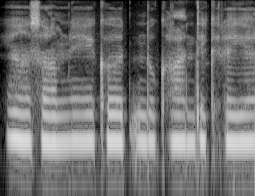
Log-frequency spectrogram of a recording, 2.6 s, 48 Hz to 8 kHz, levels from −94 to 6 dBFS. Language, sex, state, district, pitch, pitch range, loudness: Hindi, female, Punjab, Pathankot, 200 Hz, 195-205 Hz, -17 LUFS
